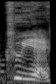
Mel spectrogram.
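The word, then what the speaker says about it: Coué: Emile Coulier. So if you want to look it up, it's Emile. Coulier is spelled Coue.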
